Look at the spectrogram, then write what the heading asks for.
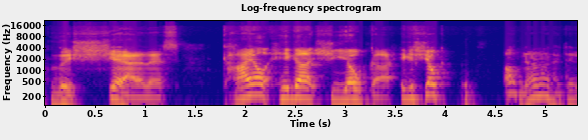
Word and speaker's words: Higashioka: say and and finally a catcher I'm gonna mispronounce the out of this Kyle Higa shoka higashioka oh never mind I did it just right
